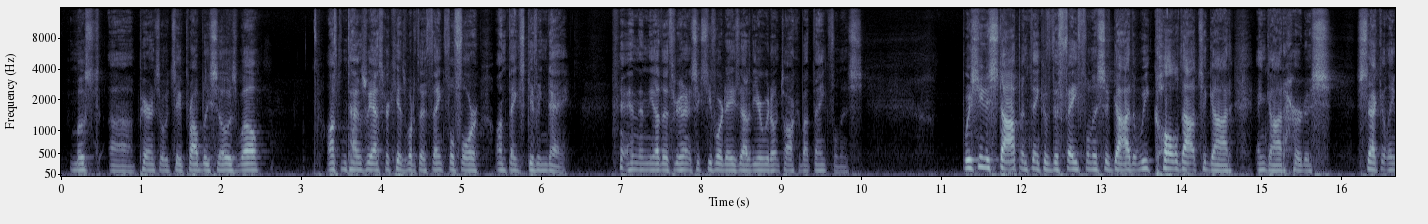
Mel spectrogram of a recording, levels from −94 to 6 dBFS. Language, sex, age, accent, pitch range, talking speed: English, male, 40-59, American, 125-155 Hz, 210 wpm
